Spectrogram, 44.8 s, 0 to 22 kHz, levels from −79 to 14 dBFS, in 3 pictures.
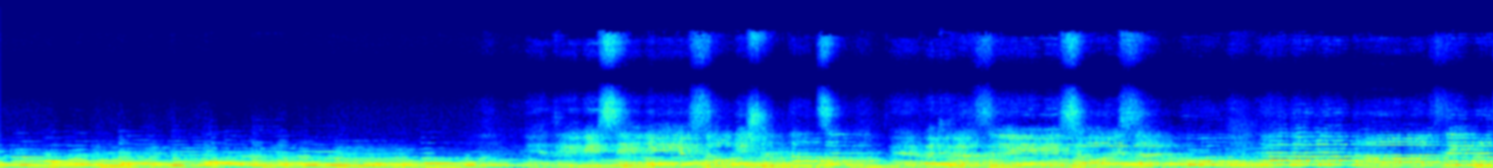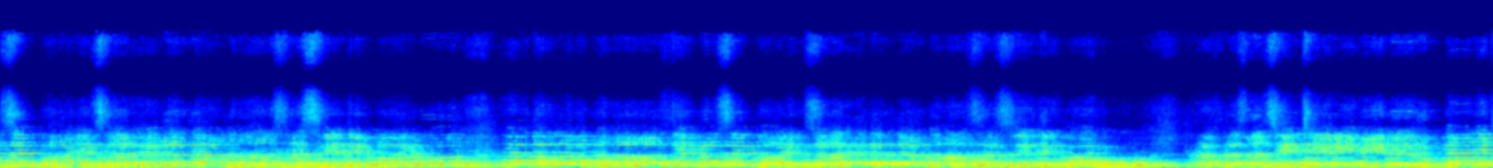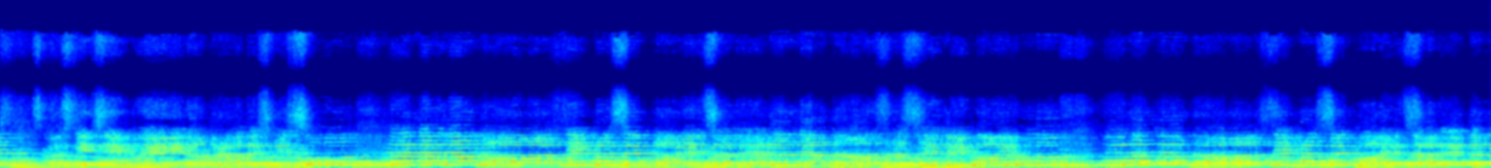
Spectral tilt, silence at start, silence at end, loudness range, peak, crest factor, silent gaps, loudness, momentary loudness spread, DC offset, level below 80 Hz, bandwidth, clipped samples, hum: -5 dB/octave; 0 s; 0 s; 1 LU; -4 dBFS; 14 dB; none; -19 LUFS; 3 LU; under 0.1%; -66 dBFS; 18 kHz; under 0.1%; none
